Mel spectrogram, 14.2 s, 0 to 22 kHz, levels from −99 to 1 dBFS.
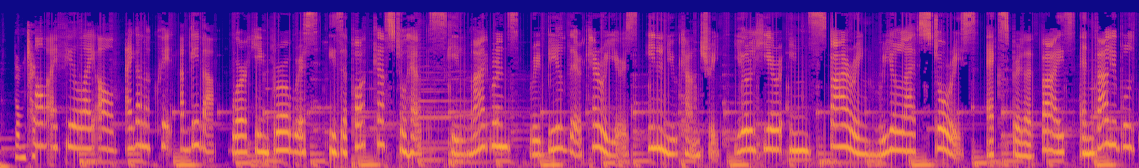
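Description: From 0.43 s to the end, the audio plays as planar audio read as interleaved. Each block of roughly 46 ms, which fits a 2048-sample block, holds all of one channel followed by the other, but the reader treats it as alternating left-right pairs. Each block therefore plays twice at double speed, so the sound jumps an octave high with a flutter at about 21.5 Hz. Unlike a sample-rate error, the overall pace and length stay correct.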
